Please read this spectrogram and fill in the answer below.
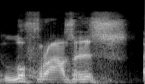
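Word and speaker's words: Luftrausers: and I pronounce it Luftrazers.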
